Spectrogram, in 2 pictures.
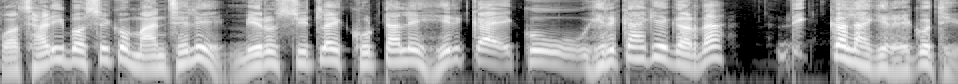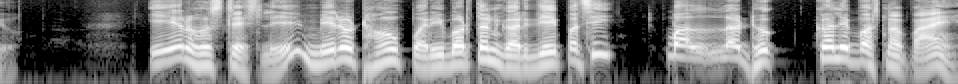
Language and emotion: Nepali, happy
